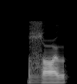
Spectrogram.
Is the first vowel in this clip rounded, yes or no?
yes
